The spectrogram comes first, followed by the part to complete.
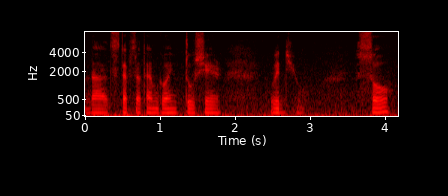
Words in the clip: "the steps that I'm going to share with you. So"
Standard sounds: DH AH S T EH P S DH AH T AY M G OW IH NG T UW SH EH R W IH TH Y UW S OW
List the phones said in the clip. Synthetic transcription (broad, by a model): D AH S T EH P S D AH T AY M G OW IH NG T UW SH EH R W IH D Y UW S OW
